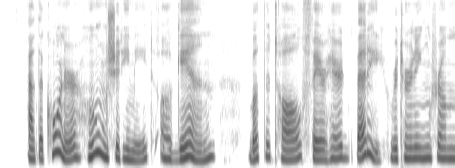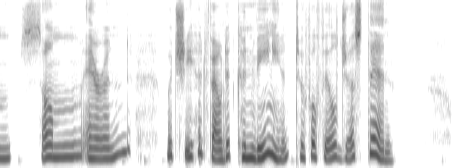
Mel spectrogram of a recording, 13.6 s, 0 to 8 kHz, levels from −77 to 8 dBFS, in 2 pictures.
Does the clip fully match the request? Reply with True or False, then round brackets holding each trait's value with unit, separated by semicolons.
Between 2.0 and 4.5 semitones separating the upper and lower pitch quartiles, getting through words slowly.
True (3.1 semitones; 125 wpm)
